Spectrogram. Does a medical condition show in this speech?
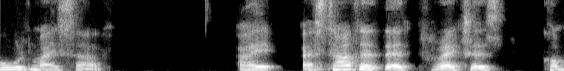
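Yes: ALS, bulbar form, bulbar onset; just diagnosed, slight symptoms about six months.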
